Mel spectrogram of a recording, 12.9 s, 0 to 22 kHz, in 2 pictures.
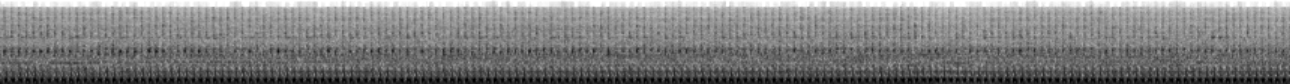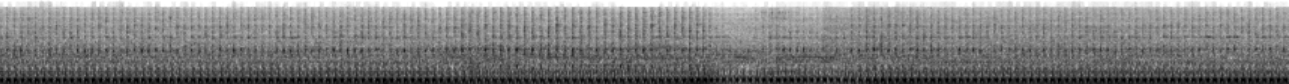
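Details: Discarded Craftsman 2700 psi pressure washer with hose and wand attached. Steady, even engine drone with a low hum and faint pump chatter while washing under load; no misses or knocks, healthy.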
